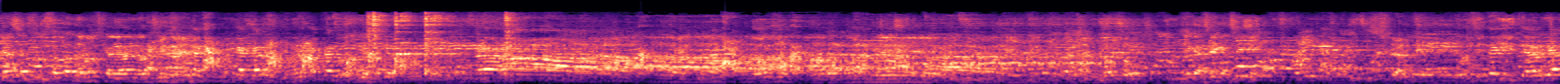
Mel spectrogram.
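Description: Several adults talk and laugh together nearby.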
